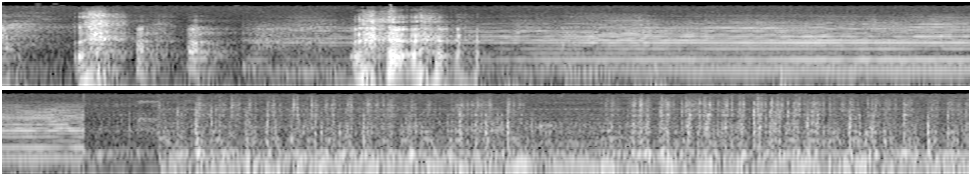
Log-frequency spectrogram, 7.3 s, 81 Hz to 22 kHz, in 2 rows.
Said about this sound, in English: This is sort of a do-it-yourself 3D printer, but I assume that there are much bigger 3D printers if you're in the commercial end of this sort of an operation.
